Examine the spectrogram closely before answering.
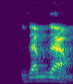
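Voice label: "zamzam", Malay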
